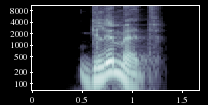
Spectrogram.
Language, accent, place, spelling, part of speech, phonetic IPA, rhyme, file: German, Germany, Berlin, glimmet, verb, [ˈɡlɪmət], -ɪmət, De-glimmet.ogg
- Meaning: second-person plural subjunctive I of glimmen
